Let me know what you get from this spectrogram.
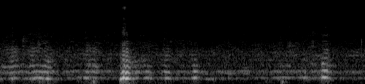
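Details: Colony of wild Apis cerana honey bees, stated to be fierce and quick to sting, while their hive is harvested; an unbroken two-toned drone runs under scattered clicks and a loud knock just past one second.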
